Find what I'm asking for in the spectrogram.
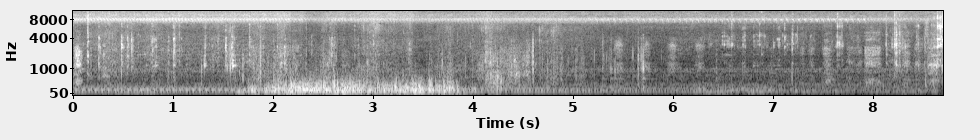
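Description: A dog pants heavily nearby in an outdoor setting, rapid breathy puffs that swell for a couple of seconds before fading into quieter background wind and faint noise.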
